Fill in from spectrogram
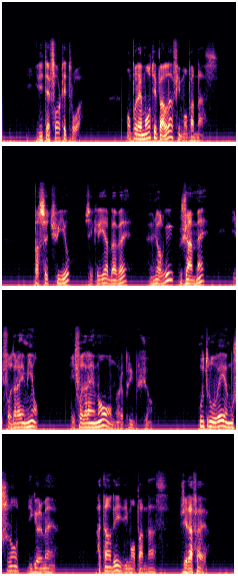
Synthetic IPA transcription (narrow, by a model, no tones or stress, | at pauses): ilet̪ɛfɔʁt̪et̪ʁwa̰ | ɔ̃puʁɛmɔ̃t̪epaʁlafimɔ̃paʁna̰s | paʁsət̪ɥijo | sekʁijababɛ | ynɔʁɡyʒamɛ | ilfod̪ʁɛmjɔ̃ | ilfod̪ʁɛɛ̃mɔ̃məʁəpʁibyʒɑ̃ | ut̪ʁuveɛ̃muʃrɔ̃d̪iɡœlmɛːʁ | at̪ɑ̃d̪ed̪imɔ̃paʁnas | ʒelafɛːʁ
